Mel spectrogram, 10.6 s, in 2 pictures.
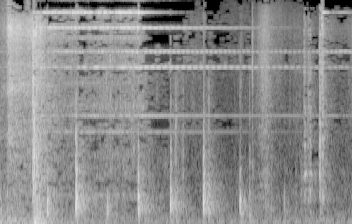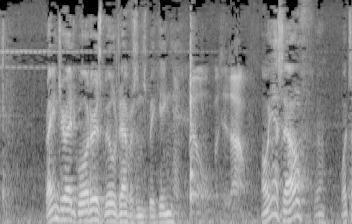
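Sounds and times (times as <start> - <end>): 
telephone ringing: 0.0 - 7.5
speech: 6.0 - 8.2, 8.8 - 10.5.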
